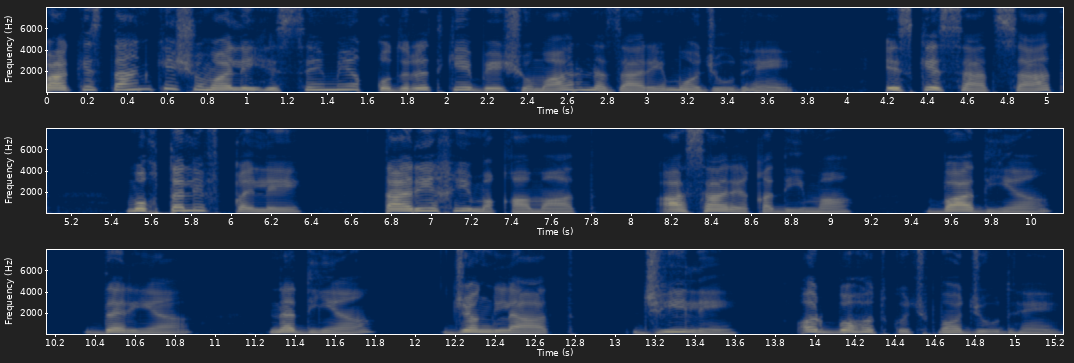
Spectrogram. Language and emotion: Urdu, neutral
